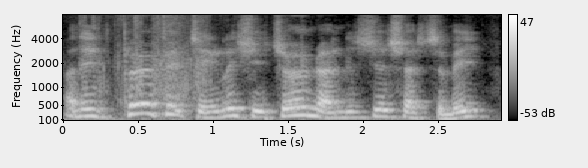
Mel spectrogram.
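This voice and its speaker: Halting elderly man in his nineties. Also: high voice, expressive, warm tone, low-quality recording. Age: 90s. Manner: halting storytelling with many fillers. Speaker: war veteran. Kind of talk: recounting wartime memories.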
